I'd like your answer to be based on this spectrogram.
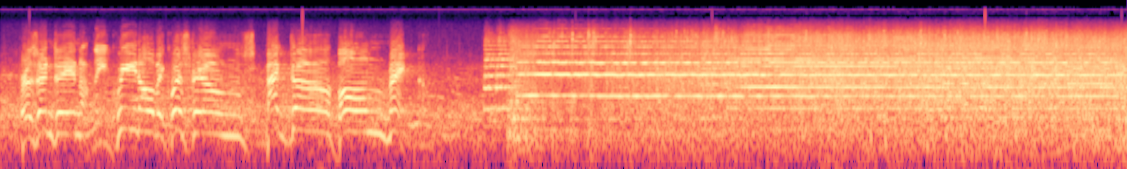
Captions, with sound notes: presenting the queen of equestrians, Magda von Meck. (triumphant fanfare music) (audience applauds)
